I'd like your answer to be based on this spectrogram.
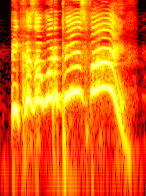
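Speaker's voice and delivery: very high, fast whiny squeal; hammed-up high-pitched demand; mock tantrum. Childlike demand for a console.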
